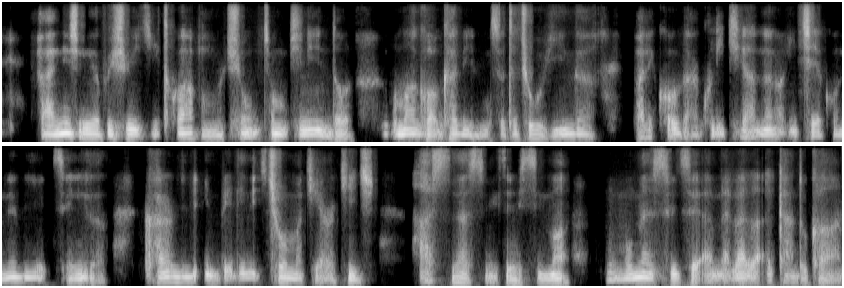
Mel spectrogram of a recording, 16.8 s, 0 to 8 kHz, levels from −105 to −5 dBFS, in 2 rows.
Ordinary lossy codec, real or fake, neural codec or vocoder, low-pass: AAC, 48 kbps; fake; codec, 16 kHz in and 24 kHz out, 0.9 kbps, LongCat-Audio-Codec, four codebook decoder; 7.2 kHz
